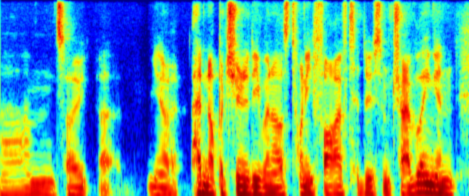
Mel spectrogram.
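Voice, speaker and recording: Over a quiet background, someone speaks in an Australian accent with fairly even intonation. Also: man. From Australia, Melbourne. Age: 30s. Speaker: sports coach and author. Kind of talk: interview conversation. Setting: podcast.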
